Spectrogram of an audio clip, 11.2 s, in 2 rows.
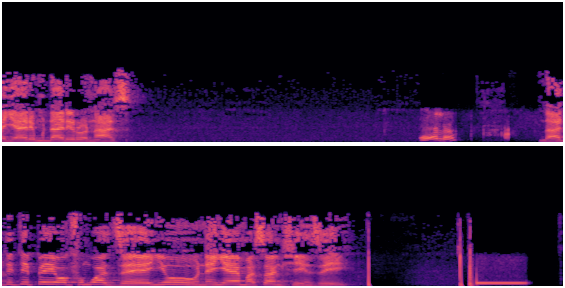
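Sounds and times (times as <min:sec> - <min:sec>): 
speech: 0:00.0 - 0:01.4, 0:04.2 - 0:04.7, 0:05.4 - 0:09.2
telephone busy tone after a caller's line drops: 0:10.3 - 0:10.9.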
